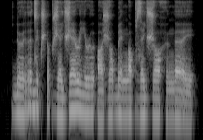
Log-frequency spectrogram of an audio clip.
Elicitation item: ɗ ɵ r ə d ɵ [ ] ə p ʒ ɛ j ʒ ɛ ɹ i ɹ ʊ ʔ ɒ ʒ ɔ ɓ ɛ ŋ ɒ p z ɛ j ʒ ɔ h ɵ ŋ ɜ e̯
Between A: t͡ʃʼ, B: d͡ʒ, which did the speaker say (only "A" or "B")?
A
